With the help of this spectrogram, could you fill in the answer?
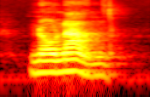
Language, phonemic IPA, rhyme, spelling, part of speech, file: Dutch, /noːˈnaːn/, -aːn, nonaan, noun, Nl-nonaan.ogg
- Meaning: nonane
